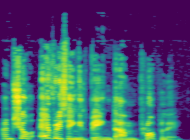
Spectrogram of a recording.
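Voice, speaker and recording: A man voicing a brisk, bossy but well-mannered female rag doll in a children's story, in a high-pitched voice. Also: sing-song, bright, forceful tone, no echo, full character voice.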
